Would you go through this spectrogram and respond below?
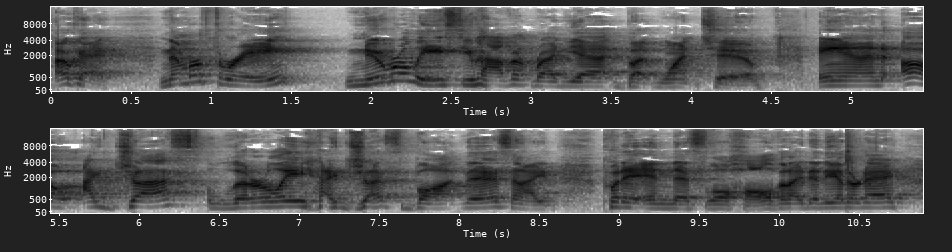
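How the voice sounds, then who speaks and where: A man's voice: high-pitched, animated, moderate pace, sharp tone, reverberant. A man talking casually in a book vlog, chatty, gushing and emphatic, wandering off on tangents. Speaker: book vlogger.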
